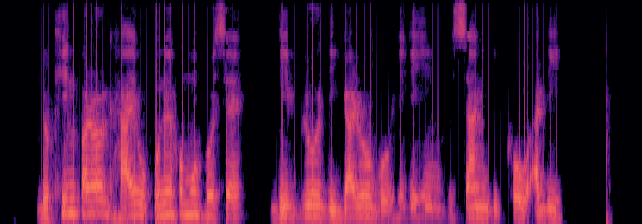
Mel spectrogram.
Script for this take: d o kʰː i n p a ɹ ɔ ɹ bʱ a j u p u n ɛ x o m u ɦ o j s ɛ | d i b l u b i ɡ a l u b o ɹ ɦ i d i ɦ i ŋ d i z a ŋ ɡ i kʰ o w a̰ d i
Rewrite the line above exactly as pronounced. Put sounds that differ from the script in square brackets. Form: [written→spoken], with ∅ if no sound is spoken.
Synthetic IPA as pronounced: d o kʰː i n p a ɹ ɔ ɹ [bʱ→ɡʱ] a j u p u n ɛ x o m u ɦ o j s ɛ | d i b [l→ɹ] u [b→d] i ɡ a [l→ɹ] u b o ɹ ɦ i d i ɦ i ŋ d i [z→s] a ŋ [ɡ→b] i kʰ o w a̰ d i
